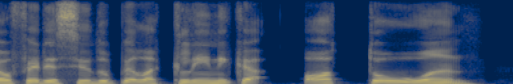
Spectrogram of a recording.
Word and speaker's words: Oto One: Este é um espaço de informação, de cuidado, que é oferecido pela clínica Otto One, pronunciando certinho, Otto One.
